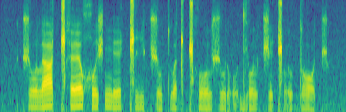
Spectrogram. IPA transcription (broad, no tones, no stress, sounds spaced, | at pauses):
t͡ʃ o l a ǁʰ ɛ χʷ i ʃ ŋ e ǁ i t͡ʃ o tʷ a d ǁʰ o l ʃ u ɾ o̰ d j o l t͡ʃ e ǁ o̰ l d ɔ t͡ʃ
